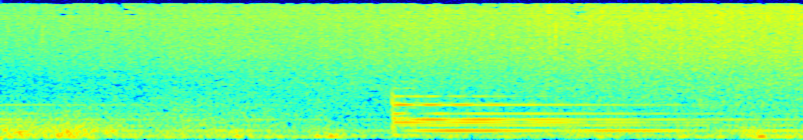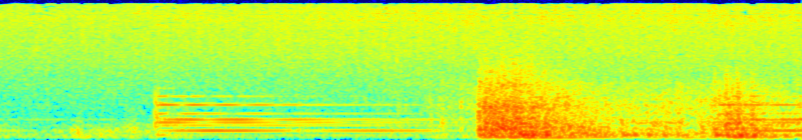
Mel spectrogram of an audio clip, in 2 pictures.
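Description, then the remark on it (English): A stormy scene with high winds: low rumbling thunder under steady rain, with two long droning tones sounding over it before a louder, crashing roll of thunder near the end. “Lightning streaks across the sky. Thunder rolls and the winds blow high.”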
